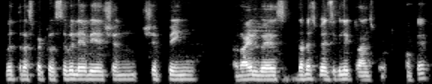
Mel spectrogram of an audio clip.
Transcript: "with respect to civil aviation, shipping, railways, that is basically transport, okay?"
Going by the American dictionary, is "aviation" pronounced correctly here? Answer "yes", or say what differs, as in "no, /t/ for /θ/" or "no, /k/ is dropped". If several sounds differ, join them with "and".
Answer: yes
